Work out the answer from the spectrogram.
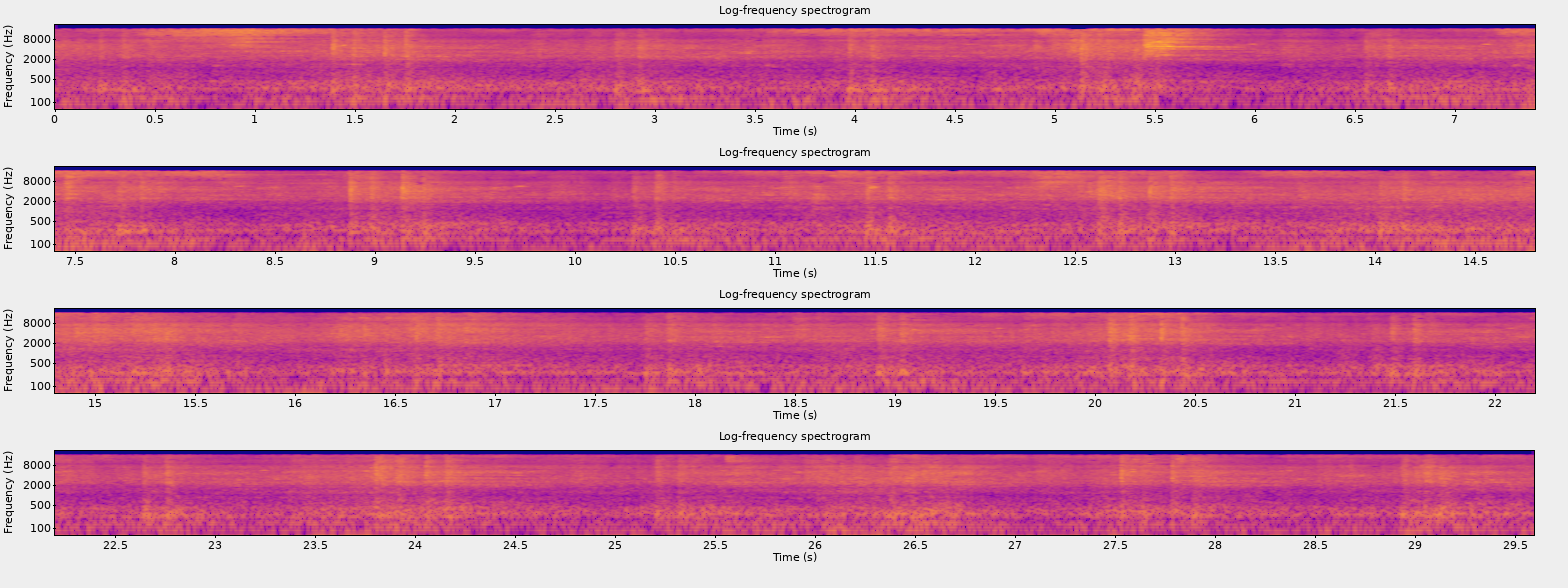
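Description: Freight train cars rolling past steadily, a continuous heavy rumble with the steel wheels clacking over the rail joints.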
